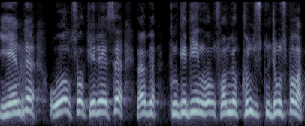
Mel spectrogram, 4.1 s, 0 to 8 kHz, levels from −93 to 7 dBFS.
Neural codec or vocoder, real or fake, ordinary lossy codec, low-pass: codec, 16 kHz, 2 kbps, FreqCodec, larger model; fake; none; none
